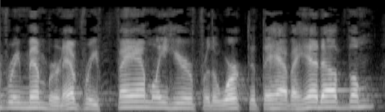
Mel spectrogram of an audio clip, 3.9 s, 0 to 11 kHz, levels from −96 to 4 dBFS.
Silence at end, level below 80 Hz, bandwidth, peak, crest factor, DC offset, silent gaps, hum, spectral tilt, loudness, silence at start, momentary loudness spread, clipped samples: 0.1 s; -66 dBFS; 8.6 kHz; -6 dBFS; 16 dB; under 0.1%; none; none; -7 dB/octave; -22 LUFS; 0 s; 9 LU; under 0.1%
